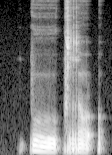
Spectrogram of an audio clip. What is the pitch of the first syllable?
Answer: low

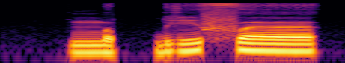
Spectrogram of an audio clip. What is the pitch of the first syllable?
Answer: low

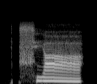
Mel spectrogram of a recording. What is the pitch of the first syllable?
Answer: falling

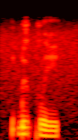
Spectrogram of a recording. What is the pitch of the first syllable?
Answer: high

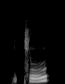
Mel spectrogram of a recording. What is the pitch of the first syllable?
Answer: rising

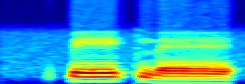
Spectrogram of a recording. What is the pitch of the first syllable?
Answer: high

